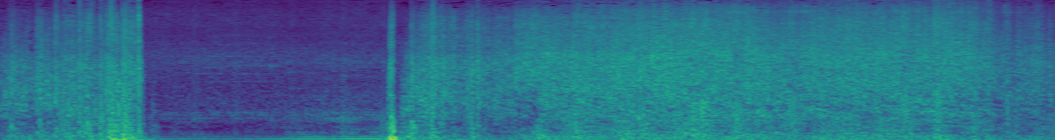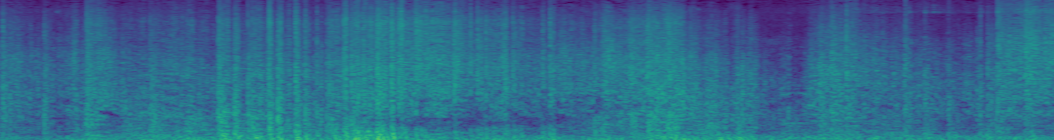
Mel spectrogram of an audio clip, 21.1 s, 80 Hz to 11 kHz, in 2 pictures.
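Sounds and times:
wind buffeting microphone: 0.0 - 1.6, 3.9 - 21.0.

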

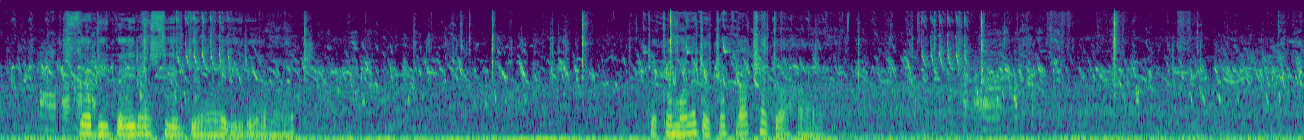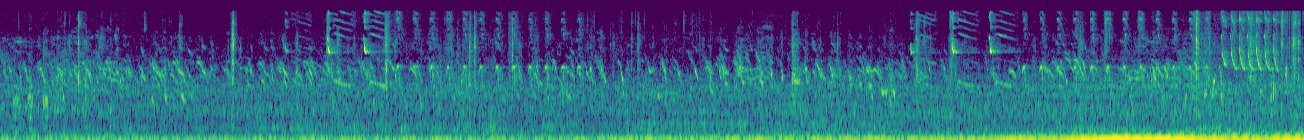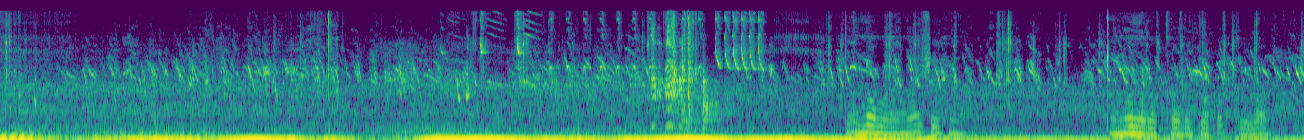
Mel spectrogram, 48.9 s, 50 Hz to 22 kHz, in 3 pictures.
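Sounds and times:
young chickens clucking: 0.0 - 48.9
low rumble: 17.0 - 48.9.

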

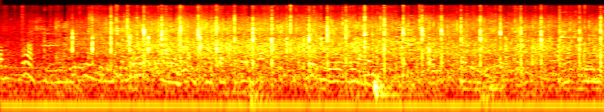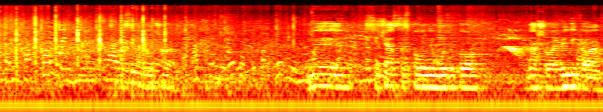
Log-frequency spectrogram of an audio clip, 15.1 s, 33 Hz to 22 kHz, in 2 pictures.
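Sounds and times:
people talking: 0.0 - 13.6
audience applauding: 0.7 - 11.6.

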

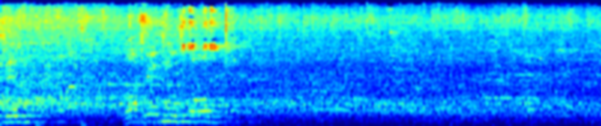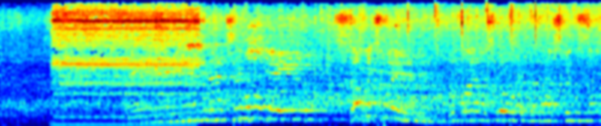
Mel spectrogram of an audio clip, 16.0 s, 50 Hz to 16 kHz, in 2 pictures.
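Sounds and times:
arena crowd noise: 0.0 - 16.0
arena buzzer: 8.6 - 11.1
man's voice: 9.6 - 16.0.

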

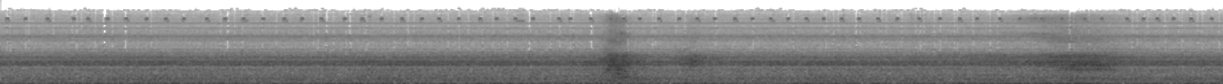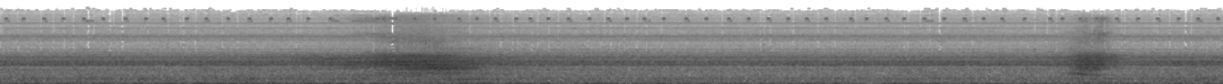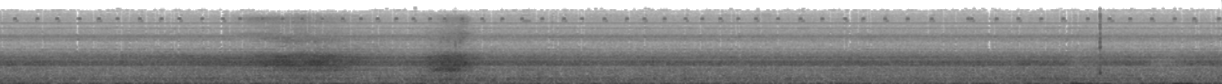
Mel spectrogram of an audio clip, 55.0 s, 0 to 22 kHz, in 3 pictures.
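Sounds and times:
car road and engine noise: 0.0 - 55.0
oncoming vehicles passing: 14.6 - 17.2, 22.2 - 26.8, 34.2 - 35.3, 39.6 - 44.0.

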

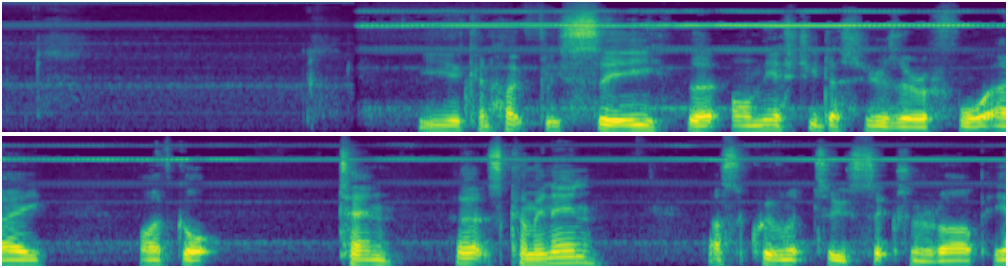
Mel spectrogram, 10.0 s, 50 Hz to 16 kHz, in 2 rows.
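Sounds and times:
high-pitched motor whine: 0.0 - 10.0.

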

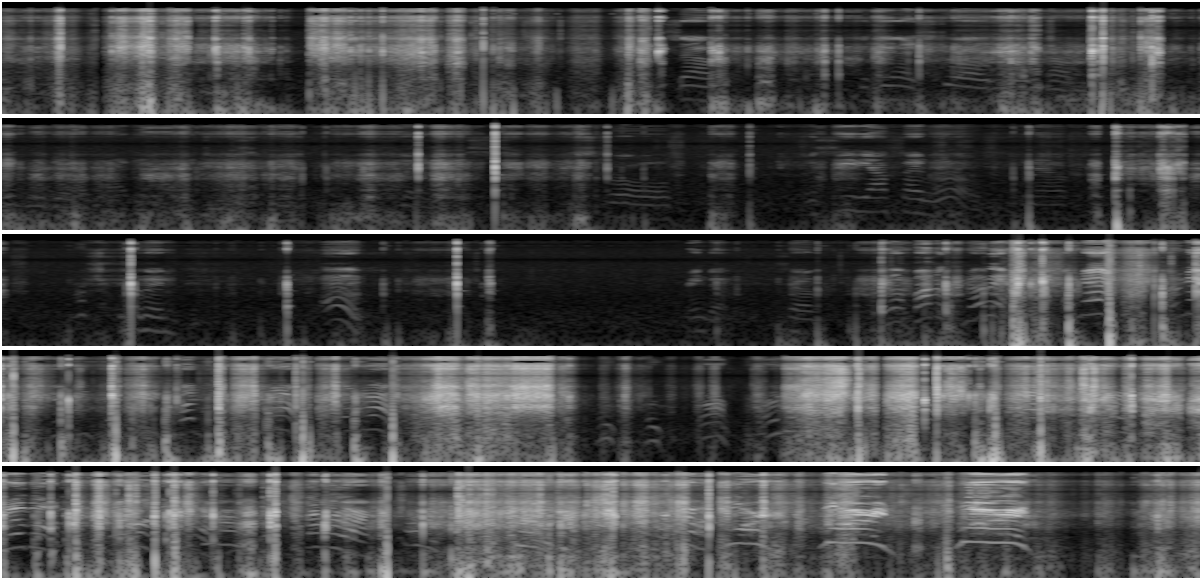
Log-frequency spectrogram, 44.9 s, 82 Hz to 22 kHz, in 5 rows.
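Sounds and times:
snow clumps hitting camera: 0.0 - 13.5, 24.5 - 44.9
young person yelling: 41.0 - 43.7.

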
